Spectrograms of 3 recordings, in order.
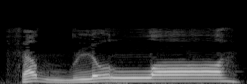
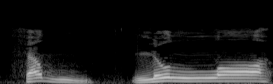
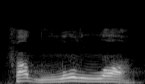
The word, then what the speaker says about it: فضل: هكذا يجب أن تكون هكذا، فضل الله، فضل الله، ولا نقول فضل الله، فضل الله، لا نفخم لا ما فضله.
